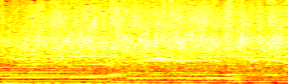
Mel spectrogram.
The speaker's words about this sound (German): Begrüßen Sie bitte mit einem kräftigen Applaus Christoph Strasser.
